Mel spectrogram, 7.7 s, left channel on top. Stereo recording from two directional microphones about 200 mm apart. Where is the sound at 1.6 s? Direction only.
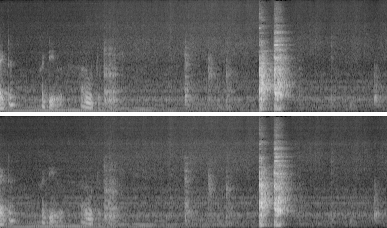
60° left (ahead or behind).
